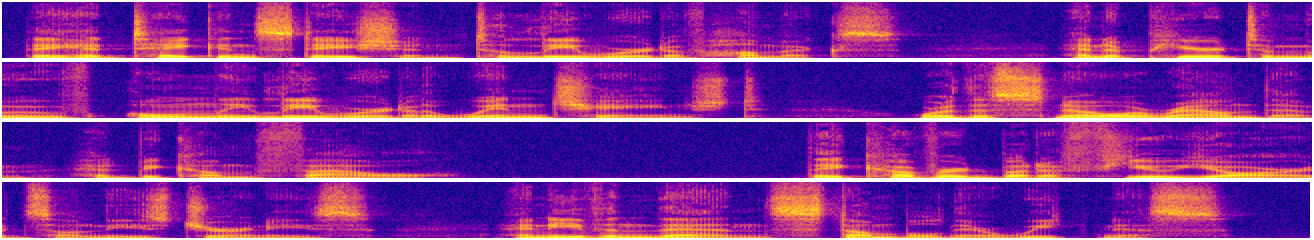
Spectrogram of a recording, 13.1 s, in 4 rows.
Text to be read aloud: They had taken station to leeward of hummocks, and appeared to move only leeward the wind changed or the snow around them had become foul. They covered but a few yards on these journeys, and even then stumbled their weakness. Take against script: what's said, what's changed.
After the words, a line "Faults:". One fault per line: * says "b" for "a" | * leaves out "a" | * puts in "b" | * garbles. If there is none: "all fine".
They had taken station to leeward of hummocks, and appeared to move only leeward the wind changed or the snow around them had become foul. They covered but a few yards on these journeys, and even then stumbled their weakness.
Faults:
all fine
